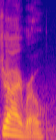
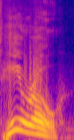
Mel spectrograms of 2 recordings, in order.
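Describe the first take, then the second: First: The word begins with a hard J sound. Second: The word begins with a soft H-like sound. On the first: This is the American pronunciation. The speaker calls it wrong. "not gyro" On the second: This is the Greek pronunciation. The speaker calls it right. "It's pronounced hero"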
